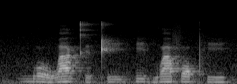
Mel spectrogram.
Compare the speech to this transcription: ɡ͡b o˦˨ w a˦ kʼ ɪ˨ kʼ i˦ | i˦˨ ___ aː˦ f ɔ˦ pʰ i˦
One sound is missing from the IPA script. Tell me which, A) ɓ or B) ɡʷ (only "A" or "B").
B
